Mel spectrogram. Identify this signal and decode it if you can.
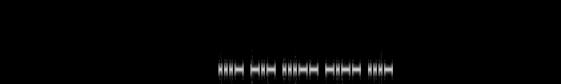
Morse code, heard as a keyed tone, about 46 wpm, 700 Hz. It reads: VK3YV
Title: DXCC-100 Call Signs - 5 Characters - 45wpm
